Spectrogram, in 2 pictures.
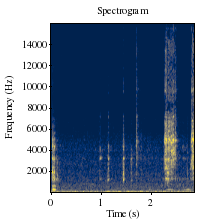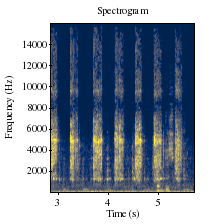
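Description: A ratchet wrench tightens a T50 Torx bolt on a motorcycle horn mount, giving a series of quick, close metallic clicking bursts in an even rhythm after a few softer ticks, with no talk.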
